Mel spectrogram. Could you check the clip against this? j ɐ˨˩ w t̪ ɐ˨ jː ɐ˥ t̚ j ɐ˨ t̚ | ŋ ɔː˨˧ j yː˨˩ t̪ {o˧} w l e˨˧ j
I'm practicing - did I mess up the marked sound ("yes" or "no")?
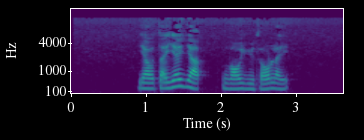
yes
